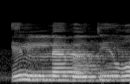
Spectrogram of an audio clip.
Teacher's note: یہ حمزہ عارضی ہے ابتغاء کا، با ساکن ہے قلقلہ ہوگا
